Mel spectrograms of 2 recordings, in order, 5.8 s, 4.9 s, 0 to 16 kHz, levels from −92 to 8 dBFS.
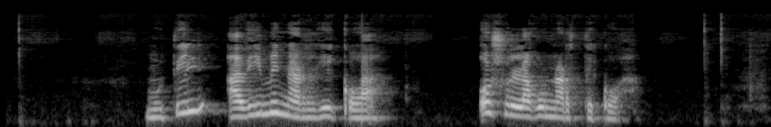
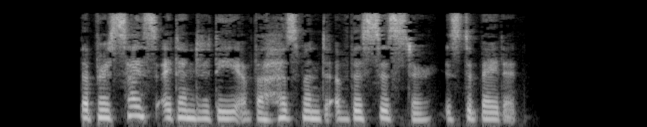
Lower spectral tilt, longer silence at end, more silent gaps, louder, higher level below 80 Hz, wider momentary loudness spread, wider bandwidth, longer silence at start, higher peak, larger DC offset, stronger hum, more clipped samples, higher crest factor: about the same, -4 dB/octave vs -3 dB/octave; about the same, 1.05 s vs 1 s; neither; second, -23 LUFS vs -17 LUFS; second, -70 dBFS vs -58 dBFS; first, 14 LU vs 9 LU; about the same, 11 kHz vs 11.5 kHz; first, 1.1 s vs 0.6 s; second, -6 dBFS vs -2 dBFS; neither; neither; neither; about the same, 18 dB vs 20 dB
